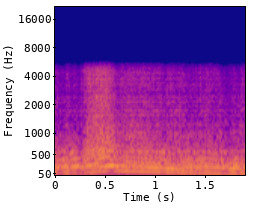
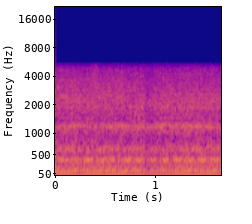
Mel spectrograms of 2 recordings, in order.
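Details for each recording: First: 1991 Mazda Miata 1.6 litre, catalytic converter removed, running straight pipe: a blip of revs, then a loud, raspy, unmuffled drone at steady idle; sounds bad but revs up much quicker without the converter's back pressure. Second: 1991 Mazda Miata MX-5 parked about five months, idling cold just after catalytic converter replacement, checking for exhaust leaks. Steady, even idle with a smooth low rumble, no ticking or puffing at the flanges; normal.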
